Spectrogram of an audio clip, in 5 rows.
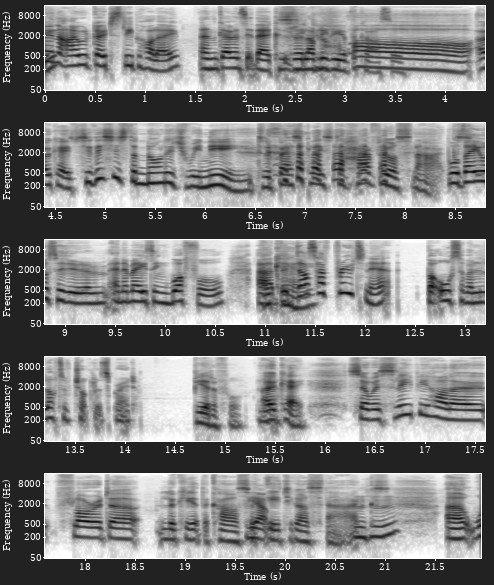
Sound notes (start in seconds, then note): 6.3 laughs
